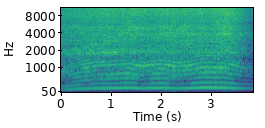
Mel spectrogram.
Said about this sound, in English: My apologies, I'm not fluent in chainsaw. Can anyone here translate? I've been learning chainsaw on my Babbel app. I think he's speaking a southern dialect, but I'll give it a try.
